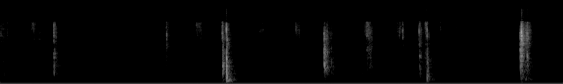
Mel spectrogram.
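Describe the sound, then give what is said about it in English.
Soft papery flicks and snaps of tarot cards being pulled from a deck during a reading, a series of brief, scattered sounds spaced irregularly, with no talk. “I'm going to just pull a few cards and tell you what guidance is coming through, okay?”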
